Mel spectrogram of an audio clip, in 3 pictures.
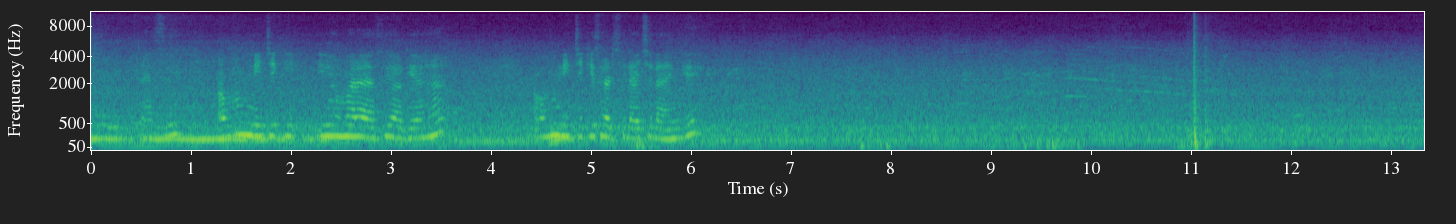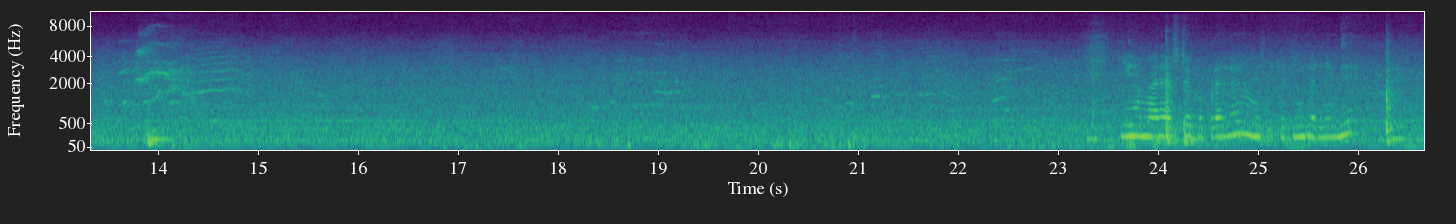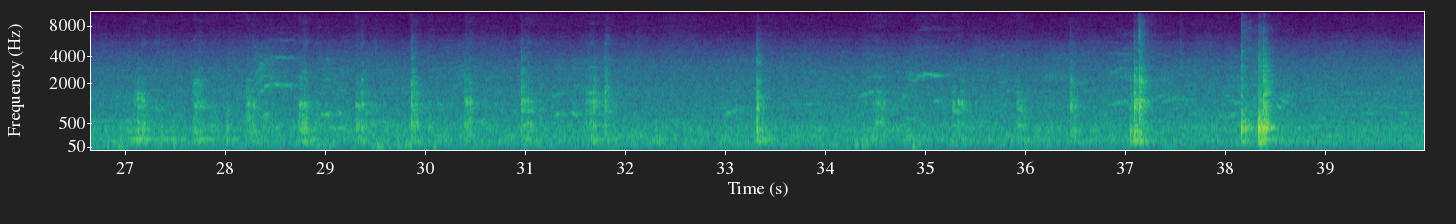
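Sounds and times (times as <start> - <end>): steady background noise: 0.0 - 39.9.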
